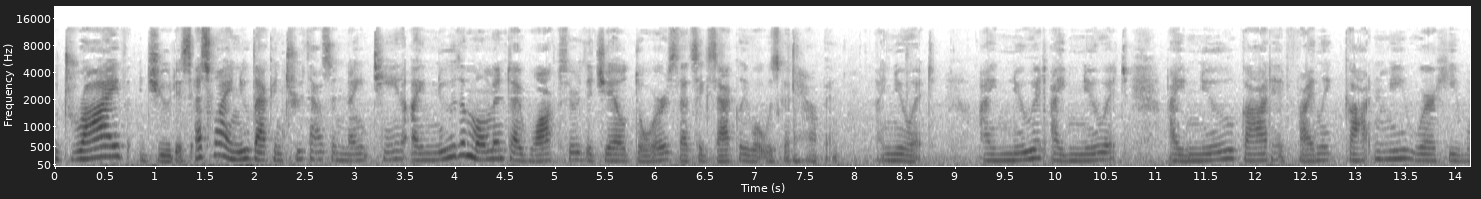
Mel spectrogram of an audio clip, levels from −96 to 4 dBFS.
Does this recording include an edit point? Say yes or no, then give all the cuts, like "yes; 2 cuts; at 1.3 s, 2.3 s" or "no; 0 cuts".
yes; 1 cut; at 1.4 s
